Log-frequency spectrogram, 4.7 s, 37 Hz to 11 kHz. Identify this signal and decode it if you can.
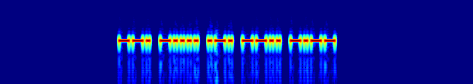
Morse code, heard as a keyed tone, about 36 wpm, 700 Hz. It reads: G6RZY
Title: DXCC-100 Call Signs - 5 Characters - 35wpm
